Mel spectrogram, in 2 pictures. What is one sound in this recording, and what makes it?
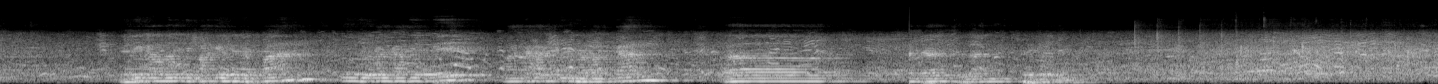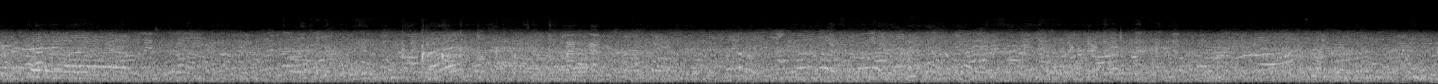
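A crowd of women chatter and call out in a large echoing hall.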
